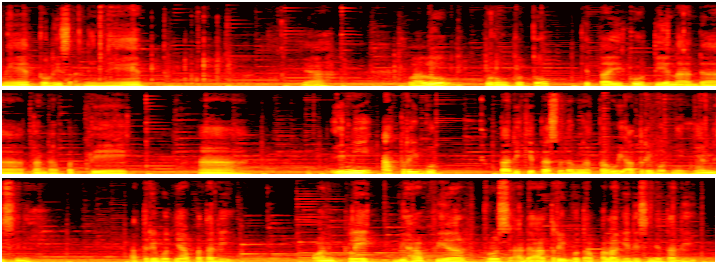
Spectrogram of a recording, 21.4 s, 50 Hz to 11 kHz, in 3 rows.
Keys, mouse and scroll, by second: 0.1 a, 1.2-3.5 typing, 5.1 typing, 7.9 typing.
